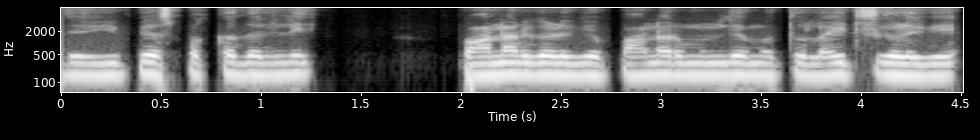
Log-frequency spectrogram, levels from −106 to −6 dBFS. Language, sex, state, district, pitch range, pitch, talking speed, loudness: Kannada, male, Karnataka, Koppal, 150-155 Hz, 150 Hz, 135 wpm, -15 LUFS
